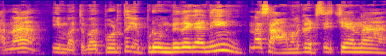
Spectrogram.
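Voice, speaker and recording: A woman does a cartoonish character voice at a high pitch. She talks at a very fast pace with fairly even intonation. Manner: loud, taunting.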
